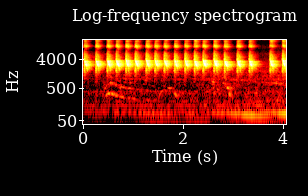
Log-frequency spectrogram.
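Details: Female Javan brown-cheeked bulbul calling to draw in males: a steady, unbroken string of bright, clipped chirps, roughly two and a half per second, each note sharp and slightly descending, with a faint low hum beneath.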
